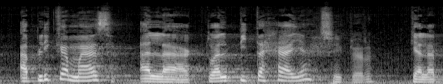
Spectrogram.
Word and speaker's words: pitahaya: el caso de Yucatán la H no es muda suena como J entonces pitahaya en maya se llama pitahaya pero es una forma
